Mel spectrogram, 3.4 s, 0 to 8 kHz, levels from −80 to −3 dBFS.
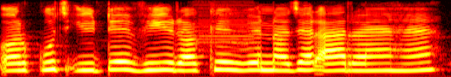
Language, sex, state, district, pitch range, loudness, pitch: Hindi, female, Jharkhand, Palamu, 270-295 Hz, -13 LUFS, 280 Hz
